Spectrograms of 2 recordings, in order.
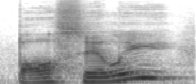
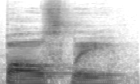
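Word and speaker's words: Balsillie: his name out and it looks like ball silly the way that it's spelled out and so she questions him she says ball silly and he immediately firmly just says balsley and you can tell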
